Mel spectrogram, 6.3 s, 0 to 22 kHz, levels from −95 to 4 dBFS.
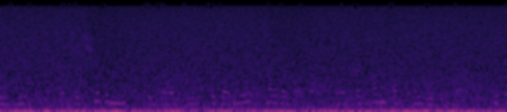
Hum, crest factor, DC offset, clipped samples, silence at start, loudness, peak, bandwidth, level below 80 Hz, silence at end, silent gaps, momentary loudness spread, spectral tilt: none; 12 dB; under 0.1%; under 0.1%; 0 s; -58 LUFS; -44 dBFS; over 20 kHz; -64 dBFS; 0 s; none; 1 LU; -2 dB/octave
